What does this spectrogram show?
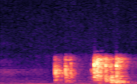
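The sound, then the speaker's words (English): A four-year-old child knocking on a door: two quick clusters of light, rapid raps, the second louder and longer, with no voices. “My my four year old is knocking at the door right now.”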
